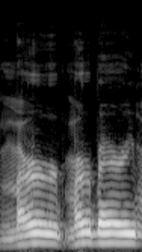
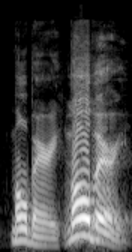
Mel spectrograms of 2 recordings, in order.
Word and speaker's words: Mulberry: I know I'm going to mispronounce. Is it Murberry something? Mulberry.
